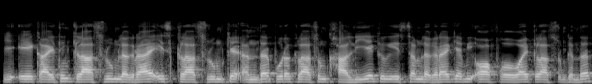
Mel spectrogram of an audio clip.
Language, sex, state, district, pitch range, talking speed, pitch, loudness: Hindi, male, Bihar, West Champaran, 115-125 Hz, 315 wpm, 120 Hz, -17 LUFS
